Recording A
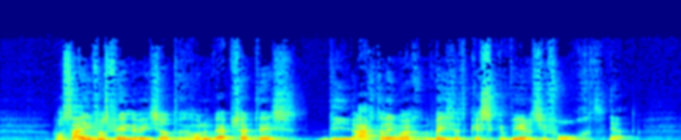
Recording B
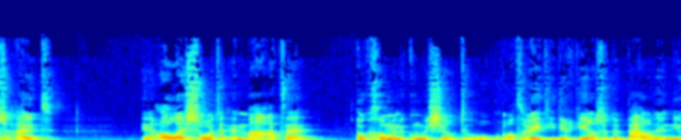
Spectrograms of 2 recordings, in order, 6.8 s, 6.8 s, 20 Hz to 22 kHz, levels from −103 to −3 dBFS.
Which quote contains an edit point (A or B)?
A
